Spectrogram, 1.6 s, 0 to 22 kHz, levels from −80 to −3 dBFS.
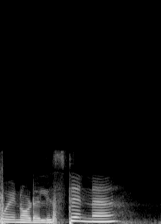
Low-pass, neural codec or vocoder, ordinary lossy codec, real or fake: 7.2 kHz; none; MP3, 48 kbps; real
